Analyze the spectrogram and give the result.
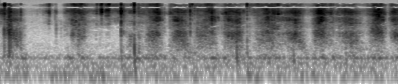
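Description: The glossy back cover of a paperback book is rubbed and scratched with long nails and fingertips. About eight soft, bright scratching strokes sweep back and forth at an uneven, unhurried pace, with faint sharp ticks between them. The sound is quiet and airy with little low end.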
